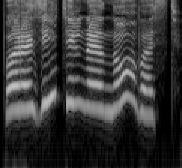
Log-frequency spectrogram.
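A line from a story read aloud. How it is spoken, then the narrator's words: Exclaiming. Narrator (Russian): воскликнула она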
